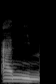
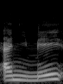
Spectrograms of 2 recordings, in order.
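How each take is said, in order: First: The word ends without a clear 'ay' vowel. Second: The word ends with a clear 'ay' vowel. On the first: The speaker calls it wrong. "je pense pas que ça se dit anime" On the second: The speaker calls it right. "je pense que ça se dit animé"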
